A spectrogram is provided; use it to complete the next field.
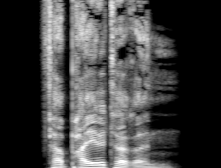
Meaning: inflection of verpeilt: 1. strong genitive masculine/neuter singular comparative degree 2. weak/mixed genitive/dative all-gender singular comparative degree
- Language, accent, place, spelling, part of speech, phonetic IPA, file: German, Germany, Berlin, verpeilteren, adjective, [fɛɐ̯ˈpaɪ̯ltəʁən], De-verpeilteren.ogg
